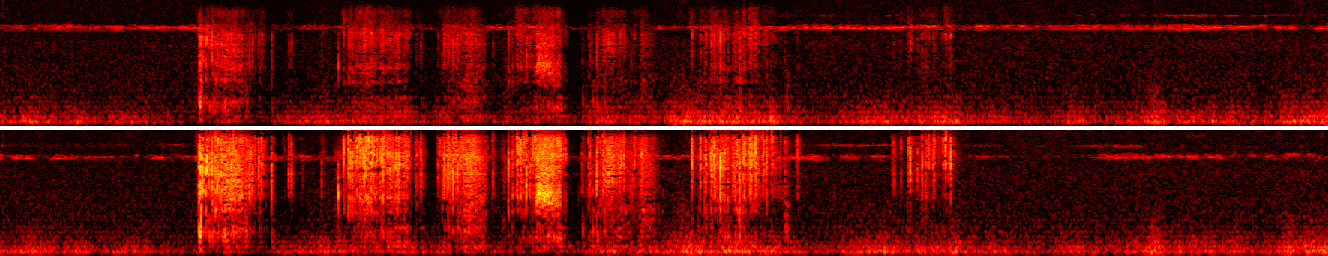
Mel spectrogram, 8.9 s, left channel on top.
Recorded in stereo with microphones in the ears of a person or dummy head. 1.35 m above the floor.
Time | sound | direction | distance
1.3 | crushing | 65° right (ahead or behind) | ?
